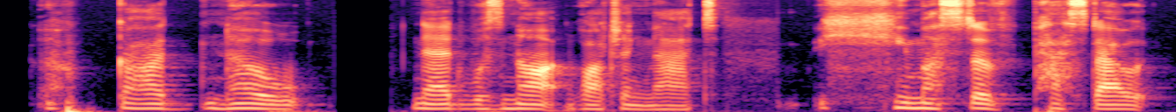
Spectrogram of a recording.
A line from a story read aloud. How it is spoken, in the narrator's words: Ned said shakily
